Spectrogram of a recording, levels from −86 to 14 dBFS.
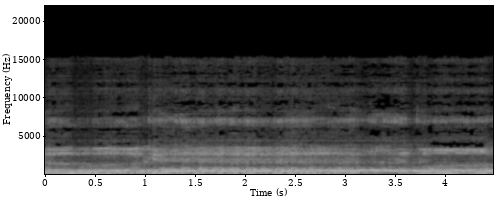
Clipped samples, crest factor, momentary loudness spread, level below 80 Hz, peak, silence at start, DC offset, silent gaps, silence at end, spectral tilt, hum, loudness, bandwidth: under 0.1%; 12 dB; 1 LU; -68 dBFS; -8 dBFS; 0 s; under 0.1%; none; 0 s; -4.5 dB/octave; none; -20 LUFS; 15.5 kHz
